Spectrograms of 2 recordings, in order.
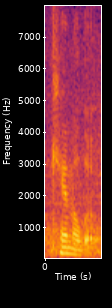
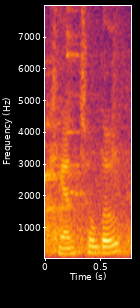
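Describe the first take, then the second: First: The word is said quickly, with syllables reduced. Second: The word is said carefully, with every syllable full.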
